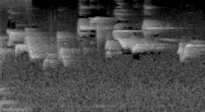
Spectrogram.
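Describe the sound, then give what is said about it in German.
A Eurasian blackcap sings a rich, varied warble of quick, fluting high phrases, clear, with brief pauses between bursts and no other sounds around it. “Nach ihnen kam der Frauenchor mit Rosi Rotkehlchen, Rosa Ringeltaube, Michaela die Mönchsgrasmücke”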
